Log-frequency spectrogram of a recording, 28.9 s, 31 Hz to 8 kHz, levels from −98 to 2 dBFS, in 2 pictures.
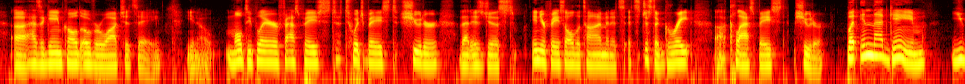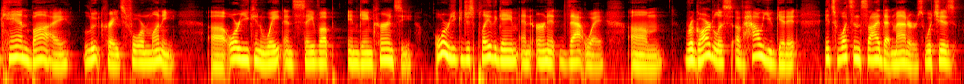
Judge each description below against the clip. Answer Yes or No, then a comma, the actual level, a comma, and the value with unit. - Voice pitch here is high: No, low, 130 Hz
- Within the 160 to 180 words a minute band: Yes, average, 165 wpm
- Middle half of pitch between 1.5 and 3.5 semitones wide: No, average, 4.3 semitones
